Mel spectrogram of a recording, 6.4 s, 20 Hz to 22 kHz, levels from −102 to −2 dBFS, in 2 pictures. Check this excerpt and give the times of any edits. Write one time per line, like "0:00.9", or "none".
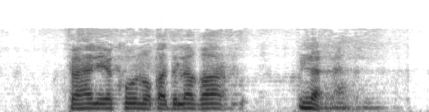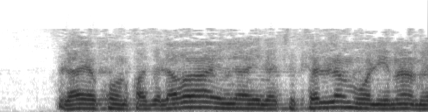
none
